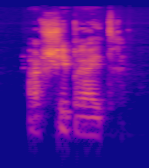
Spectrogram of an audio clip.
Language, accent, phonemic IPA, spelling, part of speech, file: French, Canada, /aʁ.ʃi.pʁɛtʁ/, archiprêtres, noun, LL-Q150 (fra)-archiprêtres.wav
- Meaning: plural of archiprêtre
